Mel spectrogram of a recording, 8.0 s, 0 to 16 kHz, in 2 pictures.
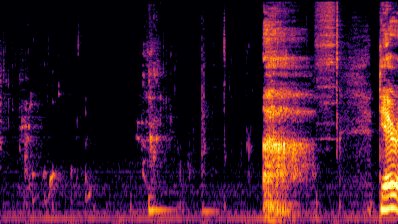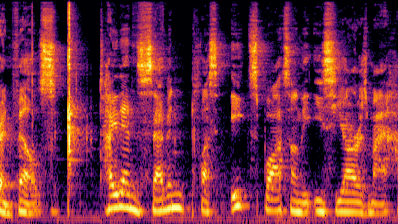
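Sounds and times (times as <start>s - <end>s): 
person taking a sip of water: 0.0s - 3.5s
speech: 3.8s - 7.9s.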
